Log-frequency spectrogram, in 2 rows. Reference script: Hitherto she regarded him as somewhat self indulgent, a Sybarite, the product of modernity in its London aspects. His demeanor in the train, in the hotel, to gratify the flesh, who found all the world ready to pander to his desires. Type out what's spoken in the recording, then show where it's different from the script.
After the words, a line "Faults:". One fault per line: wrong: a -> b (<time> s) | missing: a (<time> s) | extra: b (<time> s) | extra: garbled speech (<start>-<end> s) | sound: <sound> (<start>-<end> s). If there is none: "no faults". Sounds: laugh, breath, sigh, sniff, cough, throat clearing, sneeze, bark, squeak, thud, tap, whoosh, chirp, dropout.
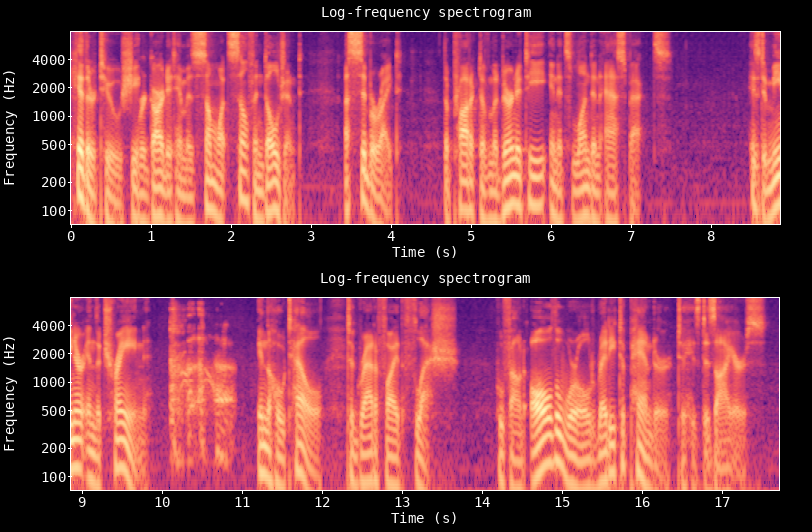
Hitherto she regarded him as somewhat self indulgent, a Sybarite, the product of modernity in its London aspects. His demeanor in the train, in the hotel, to gratify the flesh, who found all the world ready to pander to his desires.
Faults:
sound: cough (10.1-10.9 s)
